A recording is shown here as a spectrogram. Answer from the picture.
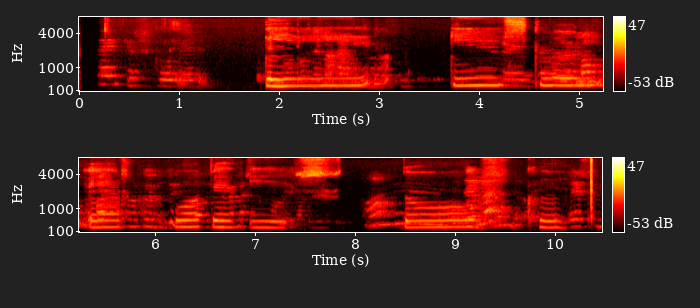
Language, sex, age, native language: Icelandic, other, 11, Icelandic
